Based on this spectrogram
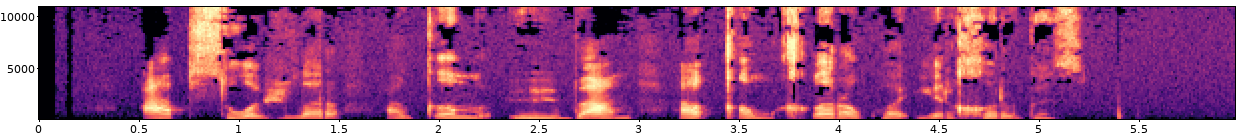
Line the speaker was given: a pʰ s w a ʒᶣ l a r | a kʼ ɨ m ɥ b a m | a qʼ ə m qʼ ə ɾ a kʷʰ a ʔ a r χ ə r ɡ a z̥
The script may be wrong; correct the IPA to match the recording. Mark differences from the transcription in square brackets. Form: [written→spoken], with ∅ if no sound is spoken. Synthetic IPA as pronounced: a pʰ s w a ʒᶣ l a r | a kʼ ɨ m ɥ b a m | a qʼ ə m qʼ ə ɾ a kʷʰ a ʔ [a→i] r χ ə r ɡ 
